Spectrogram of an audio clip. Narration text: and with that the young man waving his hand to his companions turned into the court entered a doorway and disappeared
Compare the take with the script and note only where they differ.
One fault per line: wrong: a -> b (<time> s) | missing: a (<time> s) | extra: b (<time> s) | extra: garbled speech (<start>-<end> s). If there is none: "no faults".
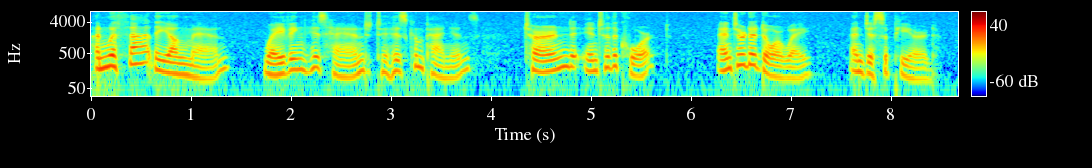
no faults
